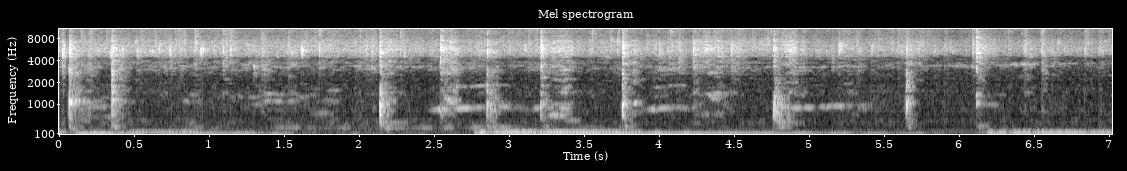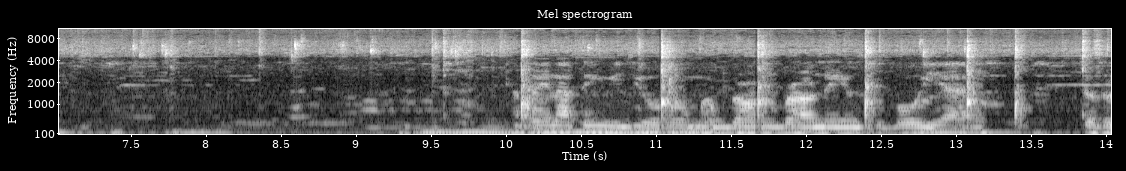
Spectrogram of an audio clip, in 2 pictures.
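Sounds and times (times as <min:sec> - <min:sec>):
spatula scraping a pan: 0:00.0 - 0:00.6, 0:02.1 - 0:06.6
onions sizzling in a frying pan: 0:00.0 - 0:14.0.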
